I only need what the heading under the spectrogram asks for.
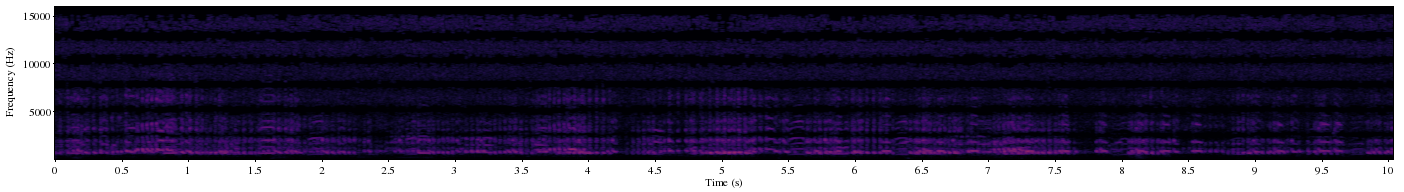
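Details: Sandhill cranes relaxing in a pond near Bosque del Apache, New Mexico: a dense chorus of rolling, trumpeting calls from many birds overlapping continuously, with no pauses.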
